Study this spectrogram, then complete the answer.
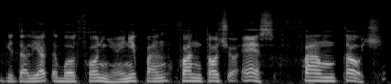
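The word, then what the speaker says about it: Funtouch: lihat about phone-nya ini fun touch OS fun touch Ingat jangan pakai ee eh dialek Sunda bacanya Ya F jadi P found tchos 15 mediatch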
